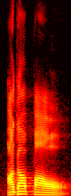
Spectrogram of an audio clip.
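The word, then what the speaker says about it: ἀγαπάω: Actually प्रेम बोले तो उसकी ग्रीक परिभाषा में वो प्रोनाउंसिएशन जो बोल रहा हूं, अगापाओ ऐसे उसका प्रोनाउंसिएशन है।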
